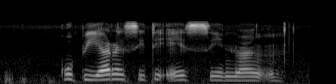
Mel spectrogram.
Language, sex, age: Southern Sotho, female, 19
